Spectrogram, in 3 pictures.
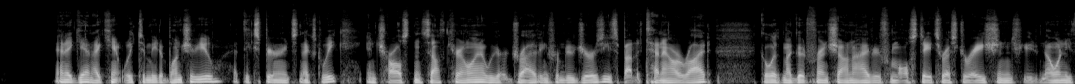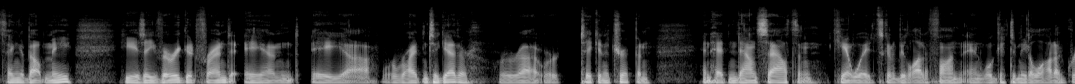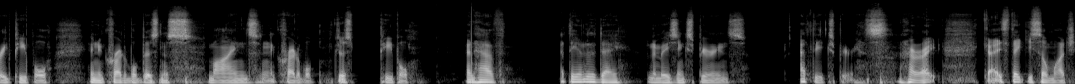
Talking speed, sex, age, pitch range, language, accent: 225 wpm, male, 30-49, 90-105 Hz, English, American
